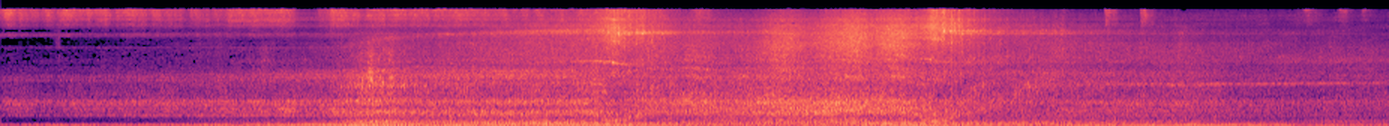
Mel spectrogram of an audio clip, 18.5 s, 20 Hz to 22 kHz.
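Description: A test train hauled by two Class 37 diesel locomotives, with English Electric V12 engines, passes close by. The rumble builds sharply about four seconds in as the train reaches the platform. Heavy running and wheel clatter follow while the coaches go by, then the sound eases near the end.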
